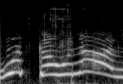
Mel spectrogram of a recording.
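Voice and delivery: high-pitched imitation of a bewildered mother; hammed-up high mom voice; mock alarmed mother. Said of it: "She's like".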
